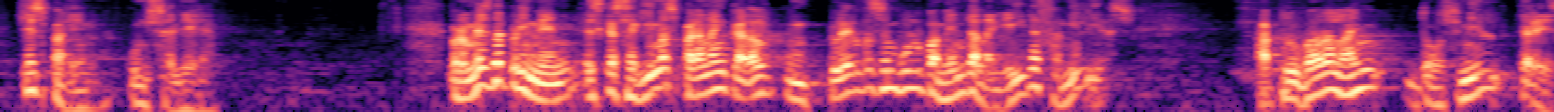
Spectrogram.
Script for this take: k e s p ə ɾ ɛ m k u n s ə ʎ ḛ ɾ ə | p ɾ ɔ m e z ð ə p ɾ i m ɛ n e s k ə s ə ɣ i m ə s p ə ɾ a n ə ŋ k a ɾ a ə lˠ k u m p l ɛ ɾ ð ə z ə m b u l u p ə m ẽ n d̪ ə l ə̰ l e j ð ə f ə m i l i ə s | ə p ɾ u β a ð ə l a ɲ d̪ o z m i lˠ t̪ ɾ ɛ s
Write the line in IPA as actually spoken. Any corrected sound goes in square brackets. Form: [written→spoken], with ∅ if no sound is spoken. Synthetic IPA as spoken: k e s p ə ɾ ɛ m k u n s ə ʎ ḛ ɾ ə | p ɾ ɔ m e z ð ə p ɾ i m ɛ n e s k ə s ə ɣ i m ə s p ə ɾ a n ə ŋ k a ɾ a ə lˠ k u m p l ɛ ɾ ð ə z ə m b u l u p ə m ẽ n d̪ ə l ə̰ [l→ʎ] e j ð ə f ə m i l i ə s | ə p ɾ u β a ð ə l a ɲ d̪ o z m i lˠ t̪ ɾ ɛ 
